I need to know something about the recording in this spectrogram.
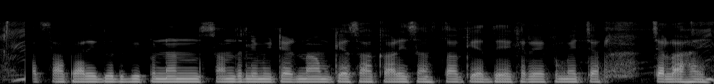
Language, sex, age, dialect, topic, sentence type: Magahi, male, 18-24, Southern, agriculture, statement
